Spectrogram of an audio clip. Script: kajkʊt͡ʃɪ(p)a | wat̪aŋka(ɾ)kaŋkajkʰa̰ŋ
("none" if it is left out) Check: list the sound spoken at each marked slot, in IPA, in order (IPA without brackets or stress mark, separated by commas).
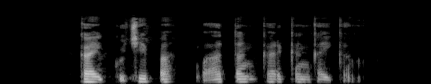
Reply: p, ɾ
